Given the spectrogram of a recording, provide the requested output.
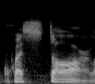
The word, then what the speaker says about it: Questar: Uh, and they pronounce it Questar. Like they put like a big emphasis on the right, star right. part of it.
